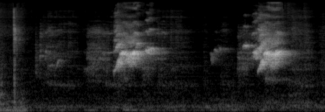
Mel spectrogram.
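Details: Cockatiel chicks begging: a click, then two loud rising raspy screeches about two seconds apart, with a faint short note between, otherwise quiet.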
